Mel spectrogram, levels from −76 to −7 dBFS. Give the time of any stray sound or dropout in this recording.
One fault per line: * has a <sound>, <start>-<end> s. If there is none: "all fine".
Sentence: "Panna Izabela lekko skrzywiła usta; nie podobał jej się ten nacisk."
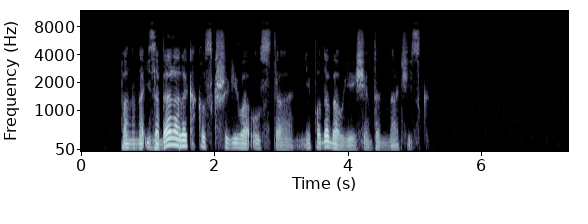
all fine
